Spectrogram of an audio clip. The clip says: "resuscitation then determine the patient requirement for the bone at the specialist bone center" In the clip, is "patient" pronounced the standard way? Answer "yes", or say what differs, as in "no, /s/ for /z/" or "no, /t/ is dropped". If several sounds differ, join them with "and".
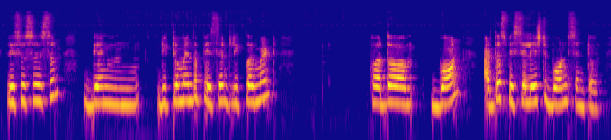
no, /s/ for /ʃ/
